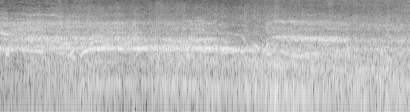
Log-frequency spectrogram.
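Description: Screams rise from riders at Knott's Berry Farm amusement park during the Boysenberry Festival, a loud sustained wash of distant crowd shrieking over a constant rushing din.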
